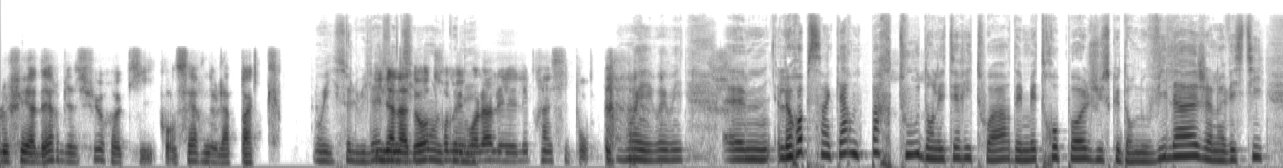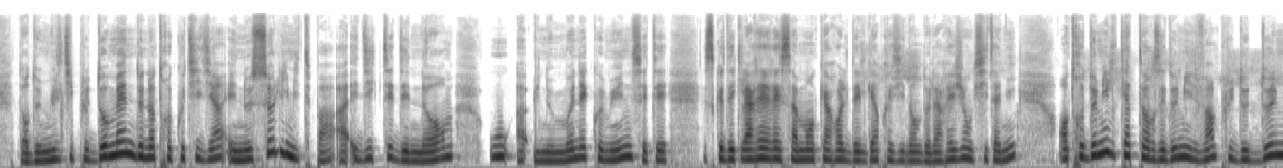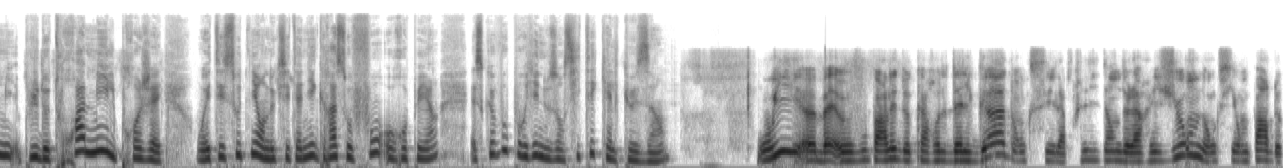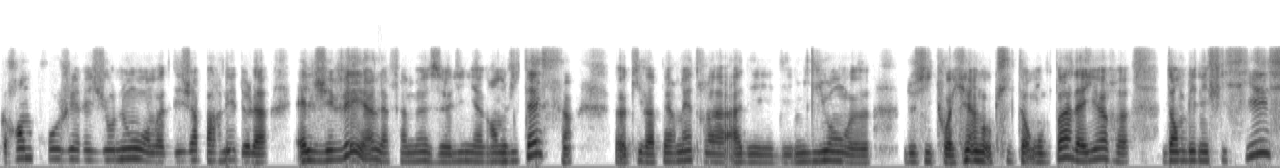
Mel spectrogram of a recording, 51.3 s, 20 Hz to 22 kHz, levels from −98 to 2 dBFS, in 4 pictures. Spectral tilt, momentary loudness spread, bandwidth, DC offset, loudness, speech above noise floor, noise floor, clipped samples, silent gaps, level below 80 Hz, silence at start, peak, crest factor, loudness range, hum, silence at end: -6 dB/octave; 11 LU; 16 kHz; 0.1%; -24 LUFS; 28 dB; -51 dBFS; under 0.1%; none; -54 dBFS; 0 s; -4 dBFS; 20 dB; 4 LU; none; 0 s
